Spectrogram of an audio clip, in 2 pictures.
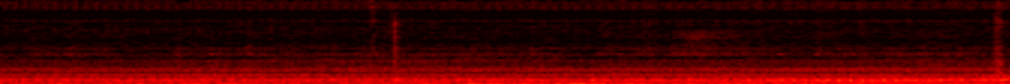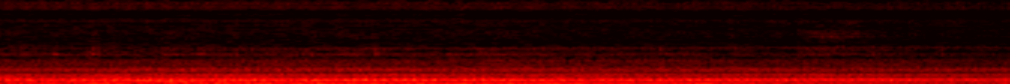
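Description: Steady car cabin noise while driving: the engine's hum and road noise, with two faint ticks about two seconds apart.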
